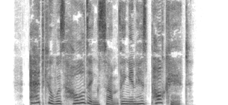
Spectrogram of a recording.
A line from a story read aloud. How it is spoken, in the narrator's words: Gina said sharply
